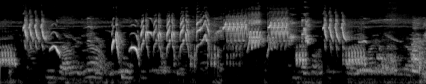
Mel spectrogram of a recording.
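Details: Two Asian pied starlings, a kept pair in full voice, deliver rapid scratchy chatter mixed with slurred whistles and rising squeaks, the phrases packed closely together with hardly a pause.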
